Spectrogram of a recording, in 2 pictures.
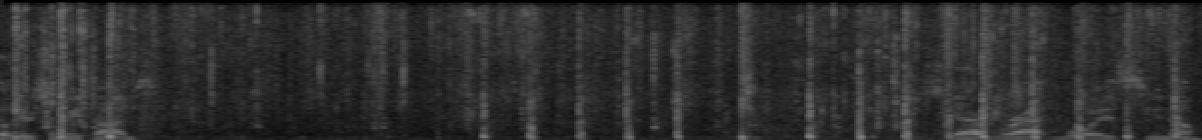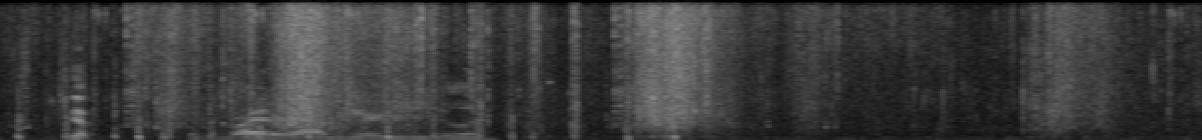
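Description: Footsteps rustle through grass and brush.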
